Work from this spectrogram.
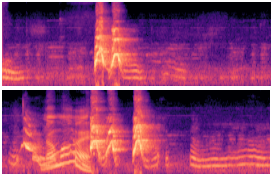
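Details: Tracie, an angry female pet Chihuahua, smacks a phone out of a hand. A pair of yappy barks is followed by a longer snarling, growling run of barks and yips, then a wavering whine.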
